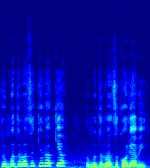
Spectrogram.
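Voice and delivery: high, loud, angry scolding; high indignant shout at a roommate; Payal scolding. Acted. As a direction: demand she open the door, shrill and loud. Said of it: "तो पायल पूनम को बोलती".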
